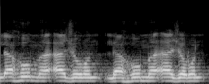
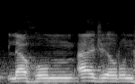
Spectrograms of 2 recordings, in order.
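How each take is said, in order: First: Mistakenly vowel the م of "لهم" before "أجر"; little echo vowel after م in "لهم"; bounced meem. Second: Slow chant, vowelless م in "لهم" held briefly before "أجر"; no bounce on the م of "لهم"; still, held meem. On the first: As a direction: demonstrate the error of a bouncing م in "لهم". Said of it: "لا نقول". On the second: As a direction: let the sound flow through the م of "لهم". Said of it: "هكذا". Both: Shown as a demonstration.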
